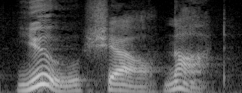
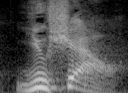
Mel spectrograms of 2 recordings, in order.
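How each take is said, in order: First: Slow promising tone; gentle promise. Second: "You shall" as a firm command, falling hard; stern command. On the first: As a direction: draw out "You shall not" slowly like a kind assurance. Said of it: "But if I say it like this". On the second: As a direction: lay down "You shall" as an order. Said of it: "If I say it like this". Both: Shown as a demonstration.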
